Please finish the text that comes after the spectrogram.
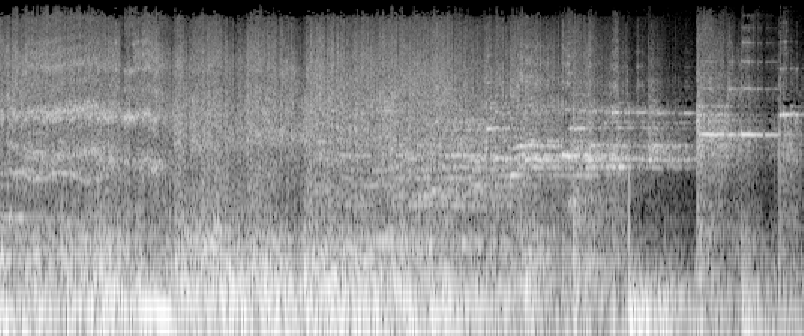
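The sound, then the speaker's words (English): A runaway garbage truck skids loudly, a harsh sustained roar of scraping and rumbling with squealing tires and crashing noises, no voices present. “She grabbed my laundry and ran into the street, directly into the path of a runaway garbage truck.”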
